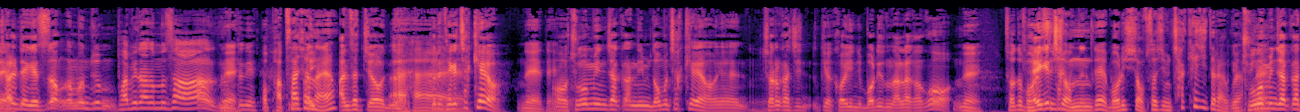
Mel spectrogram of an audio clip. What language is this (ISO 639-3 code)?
kor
